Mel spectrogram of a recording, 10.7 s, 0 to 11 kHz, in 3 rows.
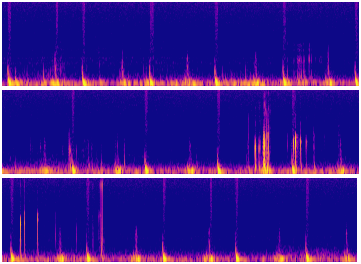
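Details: Steady, regular low thumps of a normal resting heartbeat, about 80 per minute, with faint background hum; heartbeat ASMR recording in real time.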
